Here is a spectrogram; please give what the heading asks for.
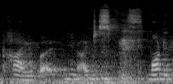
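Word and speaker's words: Caillebotte: when i taught eighth yard history i love saying the name kaya but you know i just wanted the students to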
